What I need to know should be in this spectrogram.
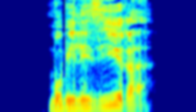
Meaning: inflection of mobilisieren: 1. first-person singular present 2. first/third-person singular subjunctive I 3. singular imperative
- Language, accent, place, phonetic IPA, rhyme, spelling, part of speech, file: German, Germany, Berlin, [mobiliˈziːʁə], -iːʁə, mobilisiere, verb, De-mobilisiere.ogg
